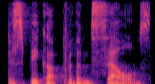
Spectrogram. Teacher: The function words to and for are reduced to t and fur. · the content words are the parts of the phrasal verb speak up and the word themselves, and they're all stressed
